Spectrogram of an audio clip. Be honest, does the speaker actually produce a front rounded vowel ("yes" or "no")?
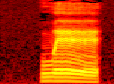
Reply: no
